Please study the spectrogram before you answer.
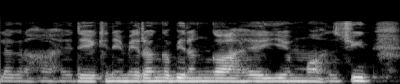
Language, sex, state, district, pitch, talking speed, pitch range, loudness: Hindi, male, Bihar, Supaul, 150 Hz, 135 wpm, 145-150 Hz, -15 LUFS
